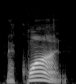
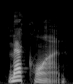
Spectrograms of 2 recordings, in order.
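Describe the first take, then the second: First: The stress is on the second syllable. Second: The stress is on the first syllable. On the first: The speaker calls it wrong. "I sometimes put the accent on the second syllable and say Mequon" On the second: The speaker calls it right. "instead of Mequon"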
